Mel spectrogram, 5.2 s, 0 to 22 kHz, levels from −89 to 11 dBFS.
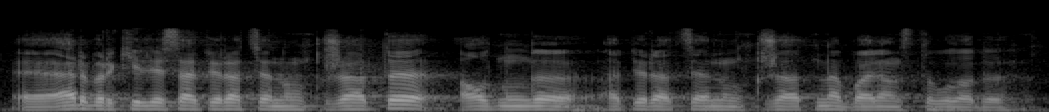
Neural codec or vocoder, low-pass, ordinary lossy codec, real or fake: none; none; none; real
